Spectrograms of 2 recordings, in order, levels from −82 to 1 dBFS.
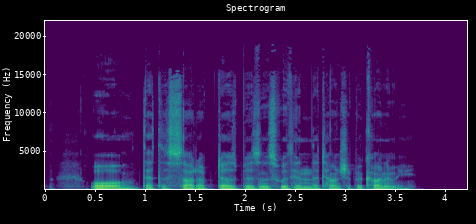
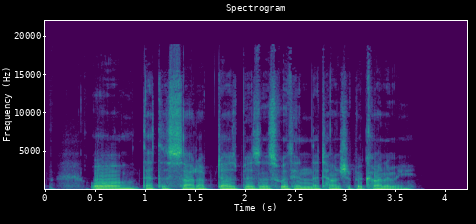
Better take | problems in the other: first | distortion; heavy; 7 dB below the speech

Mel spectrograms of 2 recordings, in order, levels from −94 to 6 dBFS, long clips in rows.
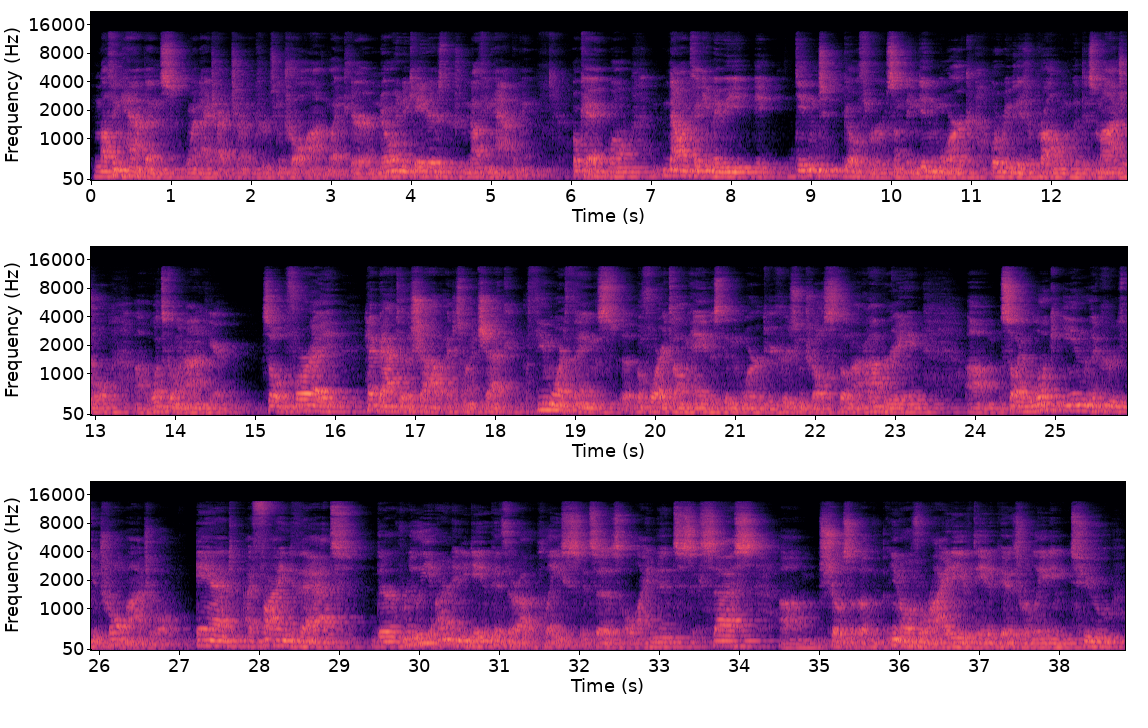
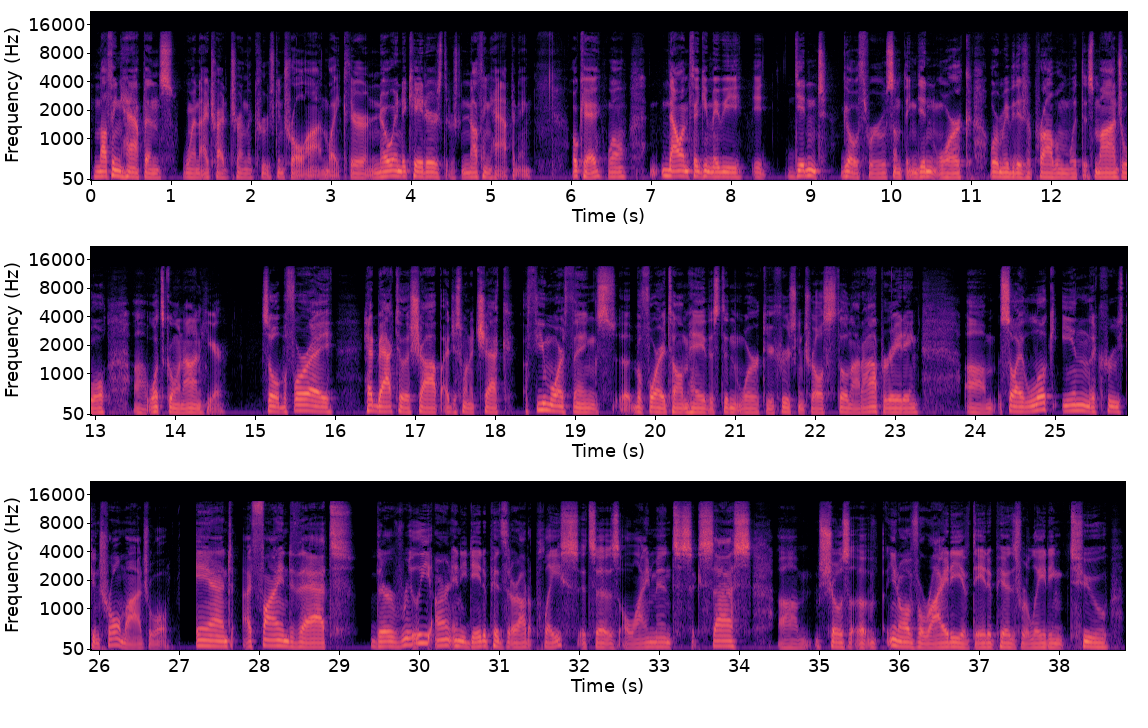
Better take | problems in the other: second | off-mic speech; far // room echo; noticeable; dies away in 0.9 s

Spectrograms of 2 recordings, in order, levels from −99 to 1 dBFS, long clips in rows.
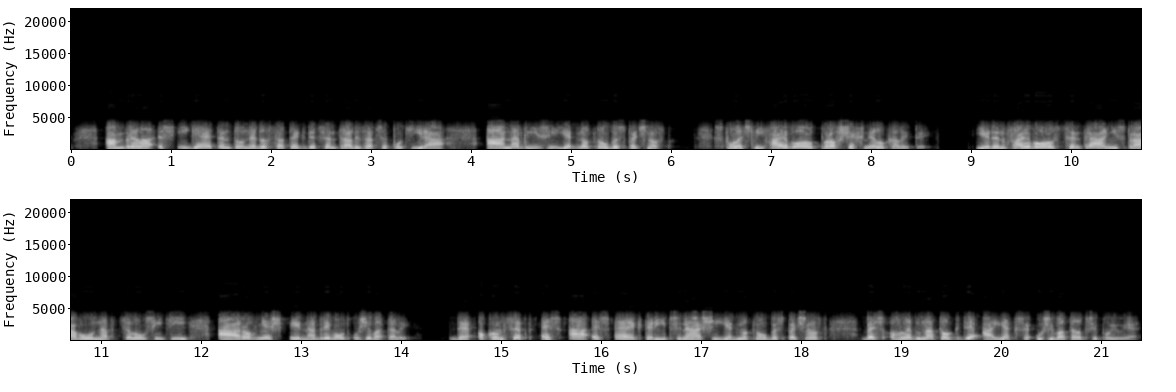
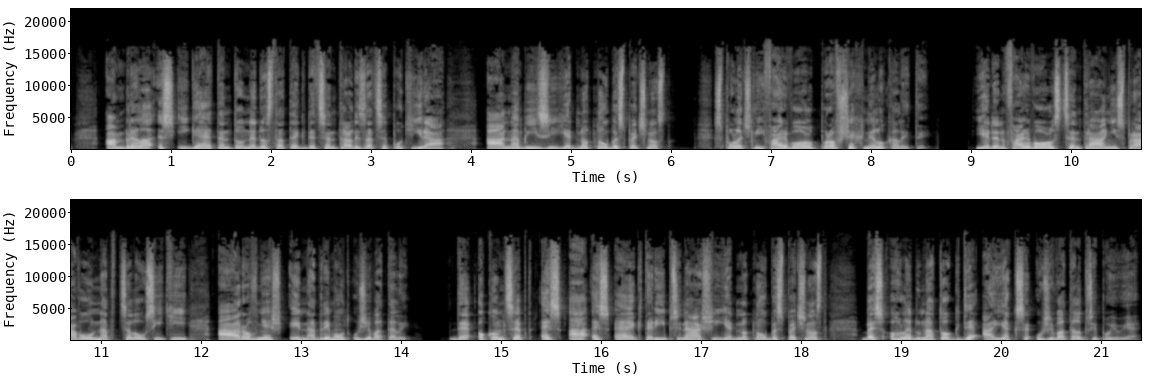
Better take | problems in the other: second | phone-call audio; poor line

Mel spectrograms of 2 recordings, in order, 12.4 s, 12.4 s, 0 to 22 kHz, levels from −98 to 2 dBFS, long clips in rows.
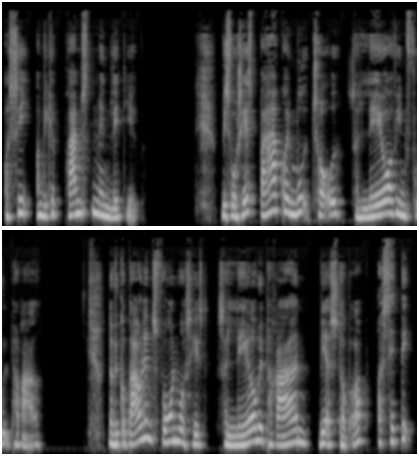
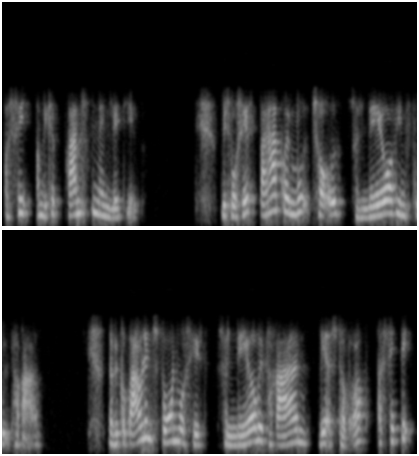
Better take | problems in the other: first | phone-call audio; poor line; nothing above 3.5 kHz

